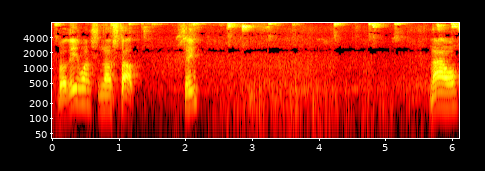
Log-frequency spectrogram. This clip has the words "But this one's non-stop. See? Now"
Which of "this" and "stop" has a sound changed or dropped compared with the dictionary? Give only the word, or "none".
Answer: this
